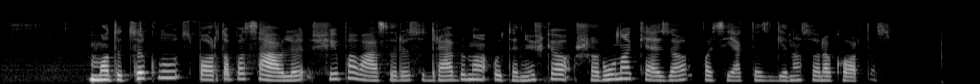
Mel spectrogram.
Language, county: Lithuanian, Kaunas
